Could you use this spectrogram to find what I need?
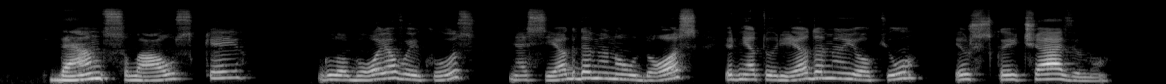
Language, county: Lithuanian, Klaipėda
